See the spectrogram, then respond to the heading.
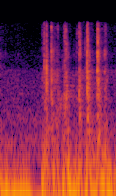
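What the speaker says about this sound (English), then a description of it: "it's me typing" Fingers type on a computer keyboard, a quick close run of about six key clicks over a steady background hiss.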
